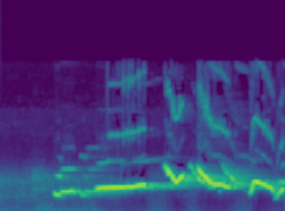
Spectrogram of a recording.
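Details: Oriental magpie-robin delivering a long, pure, slowly rising whistle followed by a few quick twisting whistled notes, with soft low rumble in the background.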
